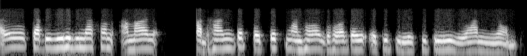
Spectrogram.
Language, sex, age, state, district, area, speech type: Assamese, female, 60+, Assam, Golaghat, urban, conversation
